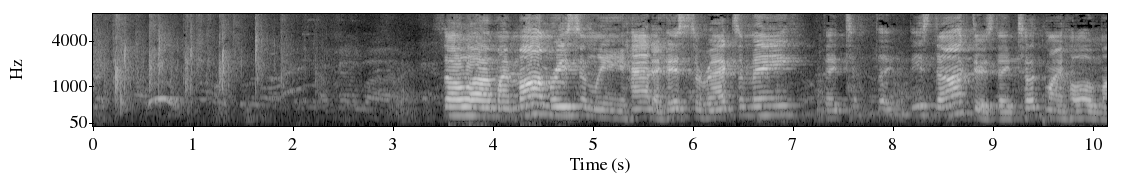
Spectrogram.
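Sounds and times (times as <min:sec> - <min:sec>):
audience applause for a comedian: 0:00.0 - 0:02.4
speech: 0:03.5 - 0:10.1.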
